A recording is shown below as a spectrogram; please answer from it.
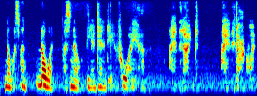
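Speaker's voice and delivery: whispered, rasping cold-in-the-throat voice; Batman. Acted. Mysterious hero announcing who he is, strained whisper. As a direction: strain out a husky, secretive whisper. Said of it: "you strain your voice so we don't find out".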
